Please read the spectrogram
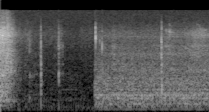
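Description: A short burst of noise at the start, then quiet; about a second in, a steady background hiss with a faint hum sets in suddenly and holds, as at a cut between recordings.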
